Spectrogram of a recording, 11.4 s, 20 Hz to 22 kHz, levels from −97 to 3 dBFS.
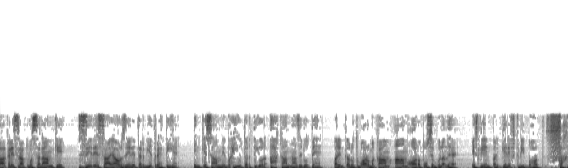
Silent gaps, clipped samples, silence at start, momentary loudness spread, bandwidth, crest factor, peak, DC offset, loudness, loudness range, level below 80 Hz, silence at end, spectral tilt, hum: none; under 0.1%; 0 s; 5 LU; 7.4 kHz; 14 dB; -8 dBFS; under 0.1%; -22 LUFS; 1 LU; -42 dBFS; 0 s; -6.5 dB/octave; none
